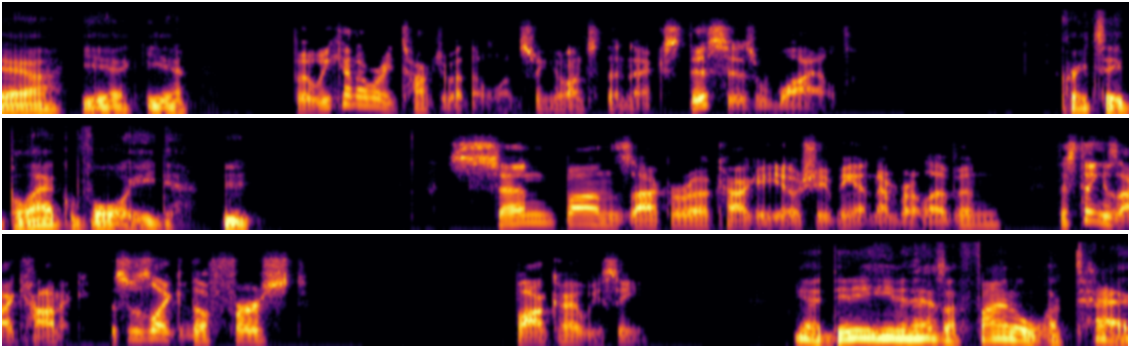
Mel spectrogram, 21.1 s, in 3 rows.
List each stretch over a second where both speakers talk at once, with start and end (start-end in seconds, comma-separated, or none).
none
